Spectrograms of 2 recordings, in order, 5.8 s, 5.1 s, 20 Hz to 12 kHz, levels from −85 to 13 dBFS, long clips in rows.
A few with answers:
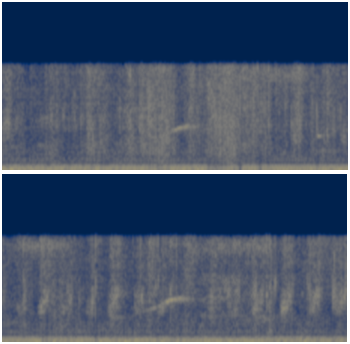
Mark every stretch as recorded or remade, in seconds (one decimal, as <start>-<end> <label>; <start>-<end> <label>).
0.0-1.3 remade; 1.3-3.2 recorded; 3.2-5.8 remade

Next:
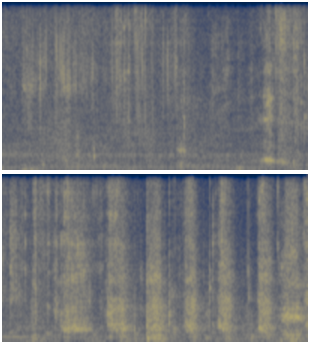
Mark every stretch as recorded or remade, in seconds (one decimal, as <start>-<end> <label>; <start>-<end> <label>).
0.0-0.9 recorded; 0.9-4.0 remade; 4.0-5.1 recorded

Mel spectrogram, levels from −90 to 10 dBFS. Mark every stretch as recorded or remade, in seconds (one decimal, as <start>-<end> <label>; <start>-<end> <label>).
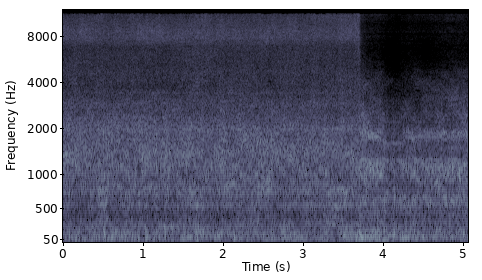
0.0-5.1 remade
